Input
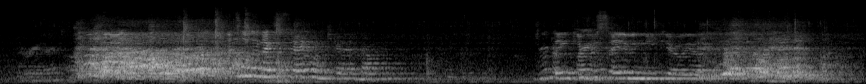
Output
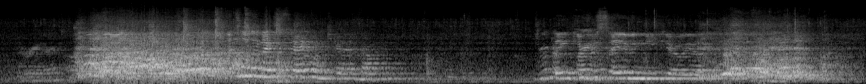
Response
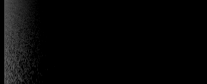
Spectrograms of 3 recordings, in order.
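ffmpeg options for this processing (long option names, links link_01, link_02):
-filter_complex "[0:a]bandreject=frequency=1800:width=26,acrossover=split=220|3600[link_01][link_02][link_03];[link_02]asoftclip=type=hard:threshold=-22dB[link_04];[link_01][link_04][link_03]amix=inputs=3:normalize=0,volume=8dB"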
